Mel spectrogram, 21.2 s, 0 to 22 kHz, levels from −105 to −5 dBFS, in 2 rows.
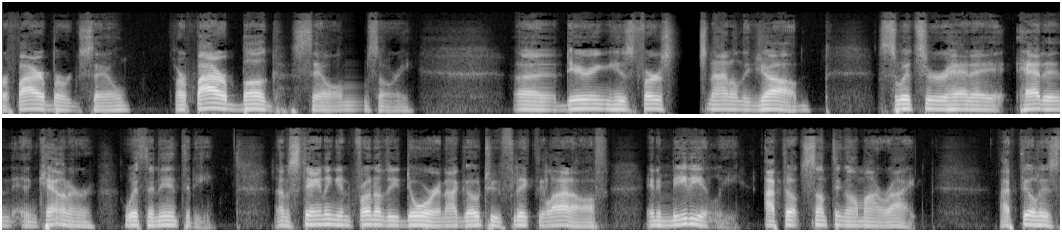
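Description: At 3.31–3.35 s, just after "cell or fire bug", a short stall from a late packet holds the preceding sound for an extra 20 ms. The jitter buffer briefly ran dry and the receiver stretched what it had, so nothing is lost, but the sound lingers slightly too long.

At 3.43–3.63 s a call audio freeze follows. The last sound is continued as a fading buzz for 180 ms without reaching silence. A second freeze at 6.65–7.00 s, ending just before "night on the", fills 326 ms, of which about 230 ms decays into silence. Both are likely due to packets held up in transit. Playback resumes where it stopped, inserting a gap rather than dropping audio.

Between 5.39 and 6.05 s there are repeated stalls (stutter). The buffer emptied three times as packets arrived late, adding 177 ms of filled sound, with the longest gap 116 ms. About 27% of that span is concealment, so the audio drags and catches.

From 14.65 to 18.02 s, between "in front of the" and "I felt something on", jitter buffer speed-up plays the audio at 107% speed. 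The receiver trimmed short pitch-period pieces to shed roughly a fifth of a second of excess delay, so delivery sounds hurried at unchanged pitch. A briefer burst at 20.73–21.04 s runs at 111% and removes a few hundredths of a second.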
